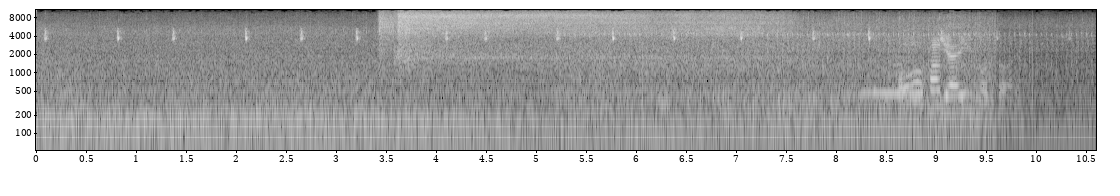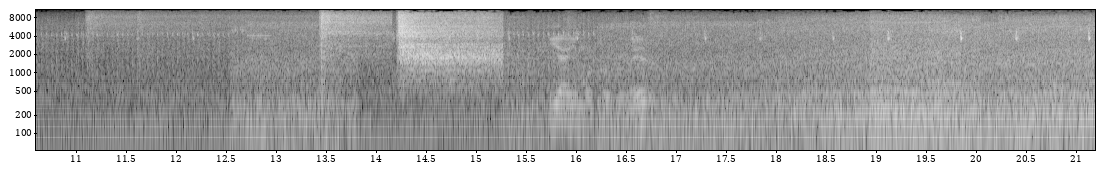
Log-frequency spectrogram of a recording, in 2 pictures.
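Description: A bus engine hums and rumbles steadily.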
